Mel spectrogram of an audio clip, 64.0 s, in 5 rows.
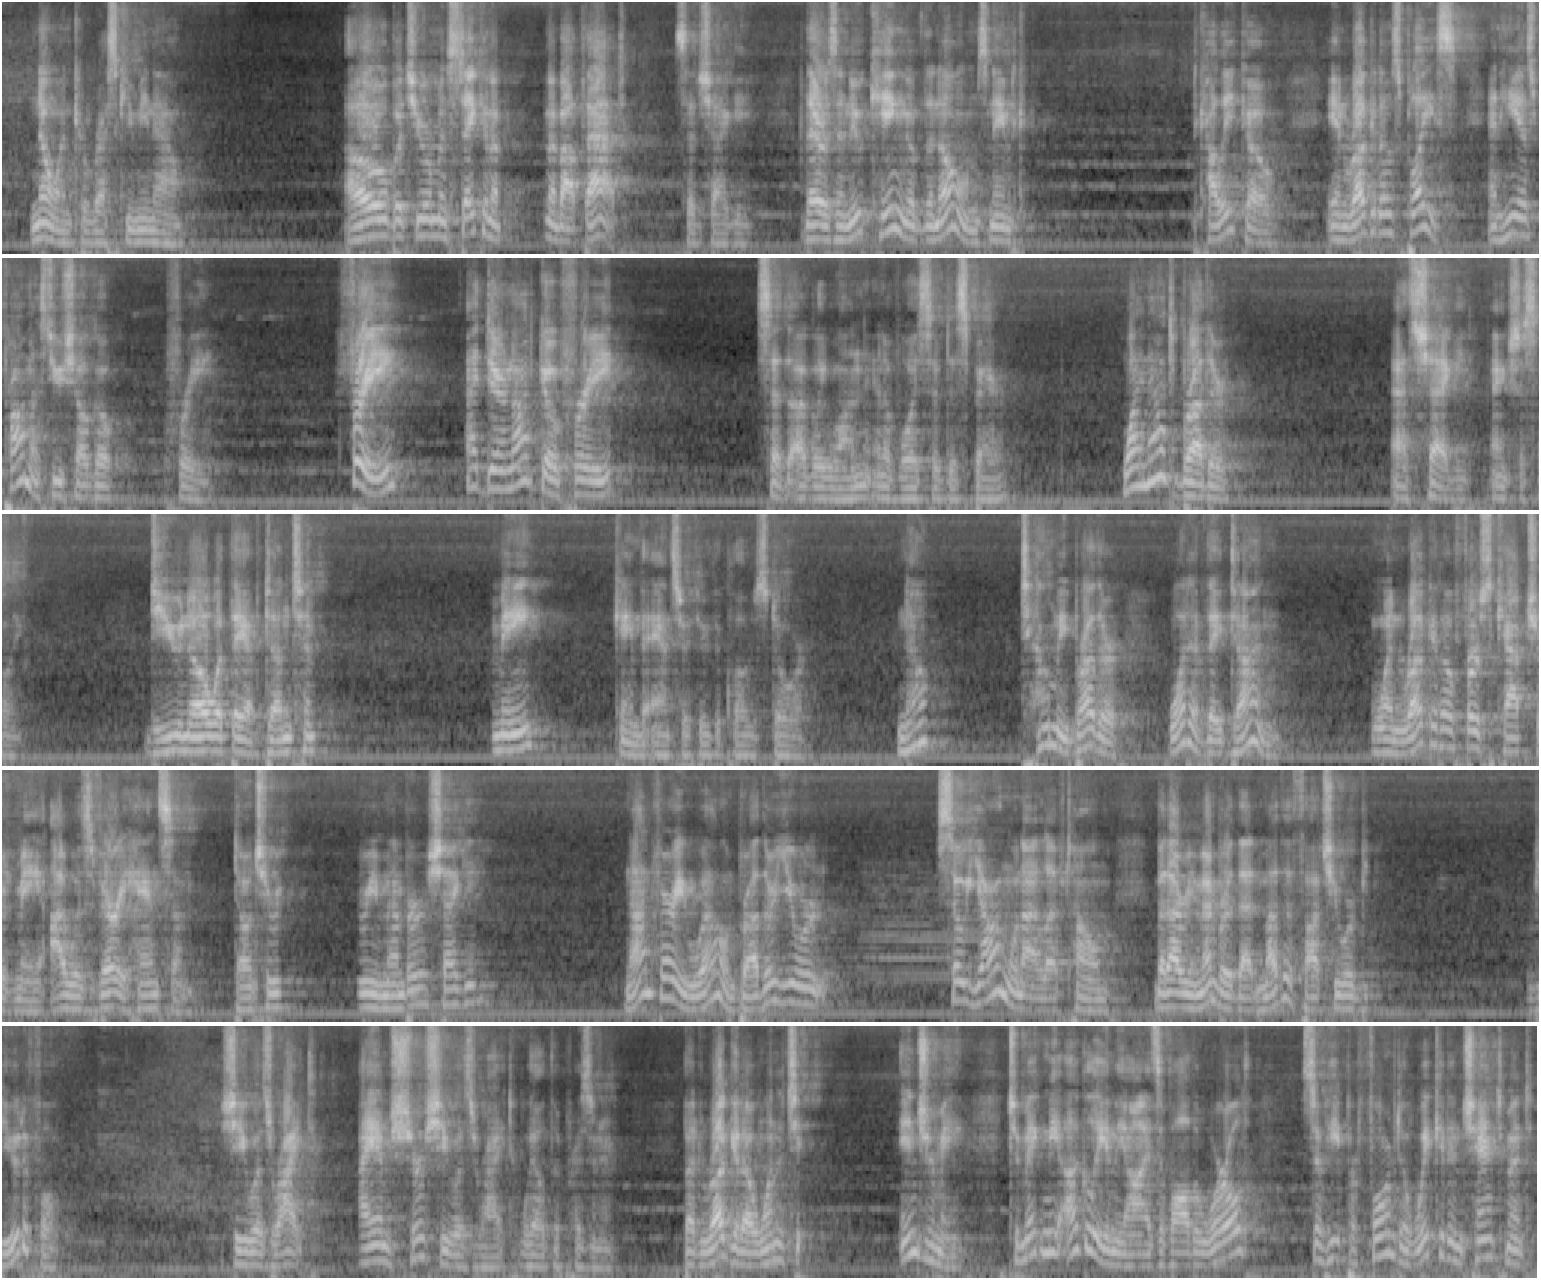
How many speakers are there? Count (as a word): one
